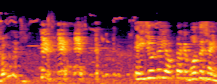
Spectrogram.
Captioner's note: laugh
